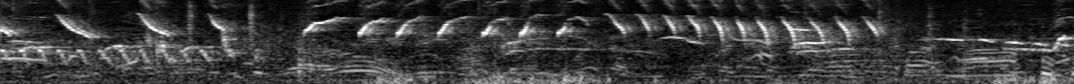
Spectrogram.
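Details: White-rumped shama singing at a bird singing contest in strong wind: a rapid run of high, sharply rising whistled notes repeated many times, with other birds, crowd noise and a low windy rumble underneath.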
